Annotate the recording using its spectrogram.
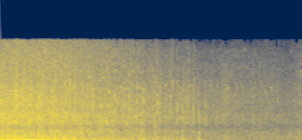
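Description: A waterfall rushes loudly nearby and fades away.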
